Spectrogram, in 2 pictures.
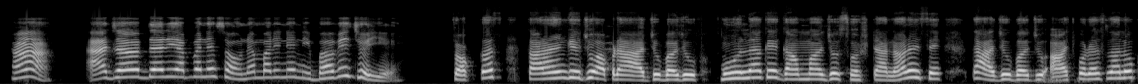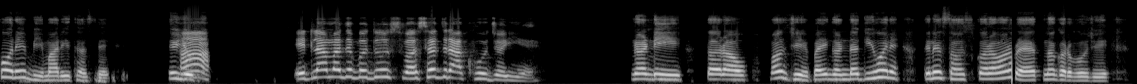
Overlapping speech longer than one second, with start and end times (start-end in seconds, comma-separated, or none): none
